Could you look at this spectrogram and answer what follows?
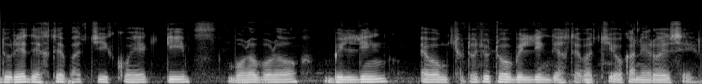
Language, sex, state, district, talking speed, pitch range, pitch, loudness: Bengali, male, Assam, Hailakandi, 130 wpm, 110-120 Hz, 115 Hz, -17 LUFS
